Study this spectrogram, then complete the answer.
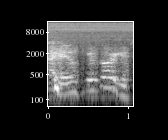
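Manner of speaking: distant, off-mic teasing; far off. Real, not acted. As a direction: tease from across the room.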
